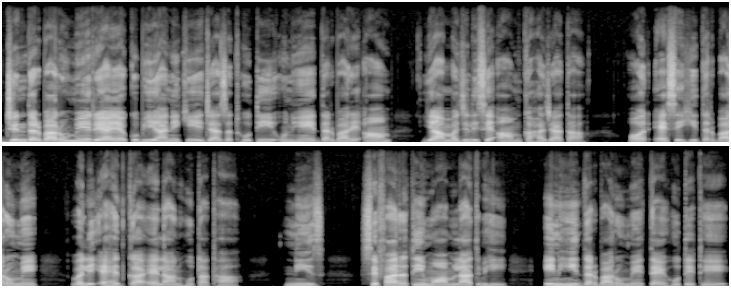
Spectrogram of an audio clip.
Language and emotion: Urdu, neutral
